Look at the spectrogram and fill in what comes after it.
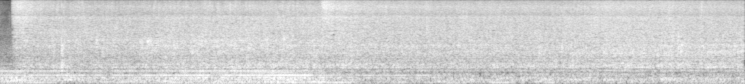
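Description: Onion-garlic paste spooned into hot oil in a wok, sizzling steadily. The sizzle starts suddenly as the first spoonful goes in, with a brief flare about four seconds in as another spoonful lands.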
